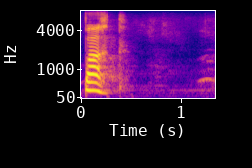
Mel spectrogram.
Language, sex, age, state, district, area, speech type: Kashmiri, female, 30-45, Jammu and Kashmir, Shopian, urban, read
